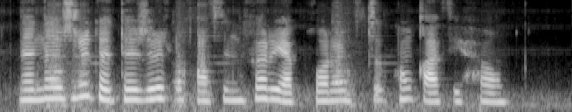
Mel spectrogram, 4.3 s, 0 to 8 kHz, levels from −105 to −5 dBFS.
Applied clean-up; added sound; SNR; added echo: neural separator model SepFormer DNS4.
